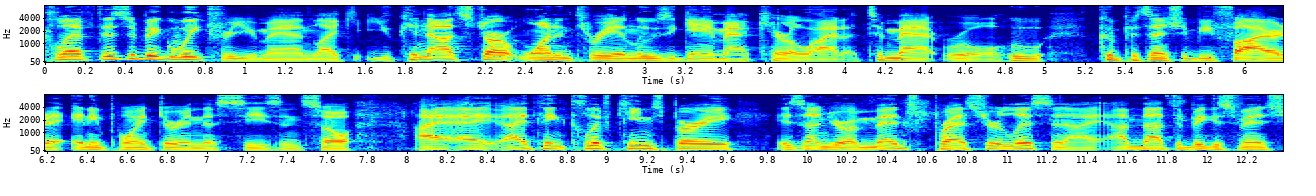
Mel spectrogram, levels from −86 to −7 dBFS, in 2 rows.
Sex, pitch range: male, 115-140 Hz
